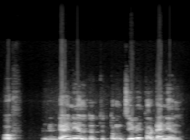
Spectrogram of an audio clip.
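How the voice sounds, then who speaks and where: A man's voice: a little high, steady tone, a little slow, natural voice. A man voicing a fierce young woman who defies and curses her enemy. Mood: defiant. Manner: defiant, cursing.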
